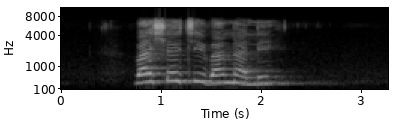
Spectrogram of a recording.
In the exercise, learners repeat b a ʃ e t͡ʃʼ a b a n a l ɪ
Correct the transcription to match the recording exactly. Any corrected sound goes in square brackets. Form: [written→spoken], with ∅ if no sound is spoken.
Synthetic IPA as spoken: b a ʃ e t͡ʃʼ [a→i] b a n a l ɪ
